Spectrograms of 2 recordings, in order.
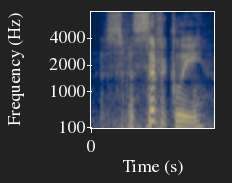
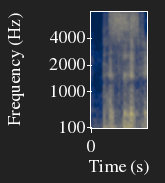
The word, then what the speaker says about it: specifically: She always says Pacifically. Specifically, yeah, like the ocean, Yeah, Pacific.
